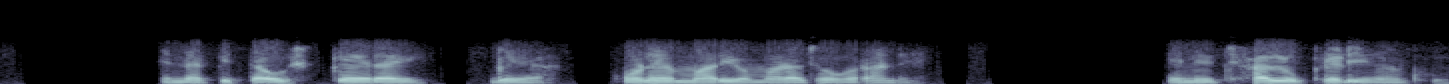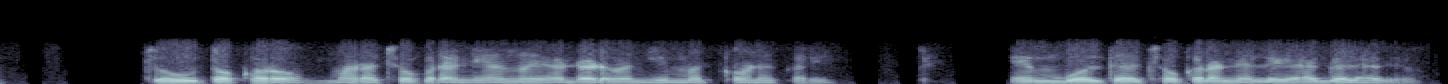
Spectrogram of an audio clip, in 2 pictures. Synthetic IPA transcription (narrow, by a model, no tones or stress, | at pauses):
enapit̪aʊʃkaɾai | ɓeja | koɽ̃emaɾjomaɾat͡ʃʰɔkɾa̰ne | enũt͡ʃʰalũkʰeɽinãkʰũ | d͡ʒoũt̪okʰəɾomaɾat͡ʃʰɔkɾaniãŋɡɭiəɖaɽʋaniɦɪmːət̪̚koɽ̃ekəɾi | embolt̪oet͡ʃʰɔkɾaneləiaɡəlaʋjo̰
